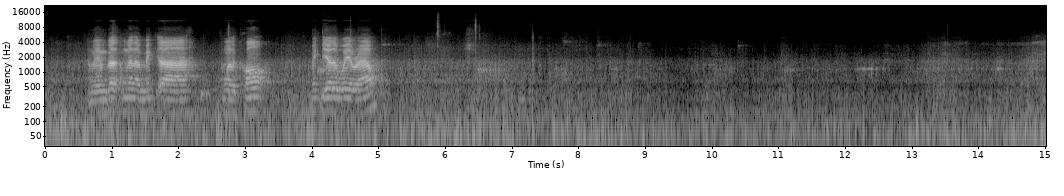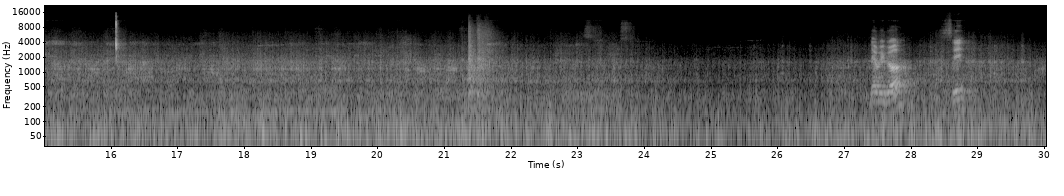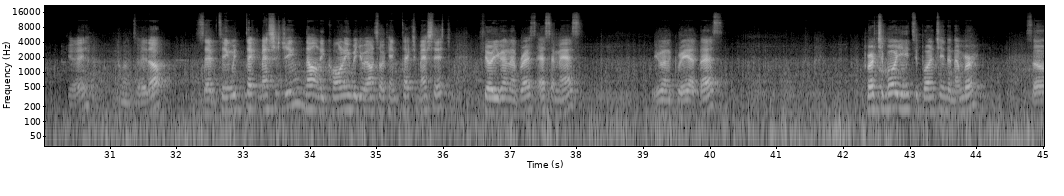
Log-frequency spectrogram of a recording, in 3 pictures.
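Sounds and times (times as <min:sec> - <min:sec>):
low background rumble: 0:00.0 - 0:45.0.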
